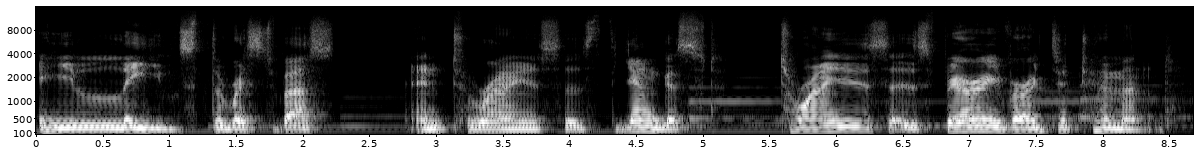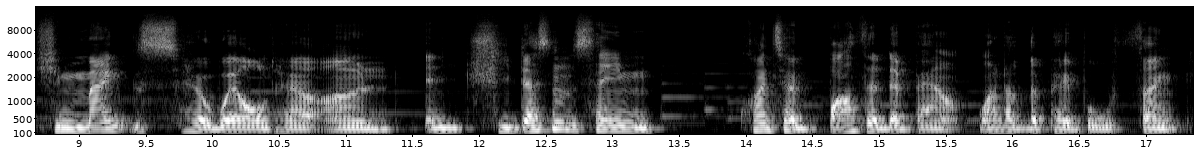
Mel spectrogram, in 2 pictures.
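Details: Man turning 30 with Friedreich's ataxia, a progressive neuromuscular condition affecting coordination, balance and speech. Finding: ataxic dysarthria.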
